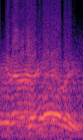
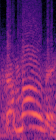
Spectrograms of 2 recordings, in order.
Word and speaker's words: Simone: Mike Simone, not the French pronunciation, but the Italian pronunciation. Yeah, I forget how you pronounce that. Simone. Simone.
